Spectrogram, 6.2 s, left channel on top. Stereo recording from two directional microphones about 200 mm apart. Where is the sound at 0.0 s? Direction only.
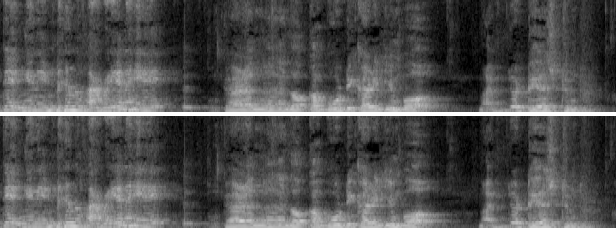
10° left (ahead or behind).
